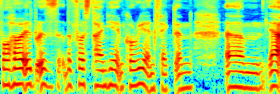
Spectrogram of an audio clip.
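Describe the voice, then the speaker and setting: A woman's fairly low voice with a German accent and fairly even intonation, on a very clean recording with a silent background. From Germany. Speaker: international adoptee searching for birth family. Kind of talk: interview. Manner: halting, many fillers and restarts.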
